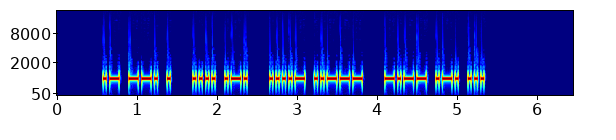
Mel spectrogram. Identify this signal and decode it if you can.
Morse code, heard as a keyed tone, about 30 wpm, 700 Hz. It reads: AGE HR 42 YRS
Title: Practice QSO - Exchange 3 - More Info - 30wpm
